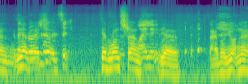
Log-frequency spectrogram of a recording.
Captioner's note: laughing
